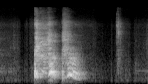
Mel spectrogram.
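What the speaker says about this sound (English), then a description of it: "He started to cough." A man gives two quick, harsh coughs close by, followed by silence and a faint short breath.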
